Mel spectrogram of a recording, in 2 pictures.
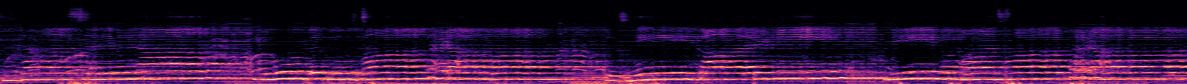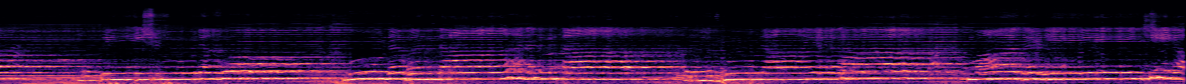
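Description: Live Indian devotional song: a voice singing long, sliding melodic phrases over a sustained instrumental accompaniment.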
